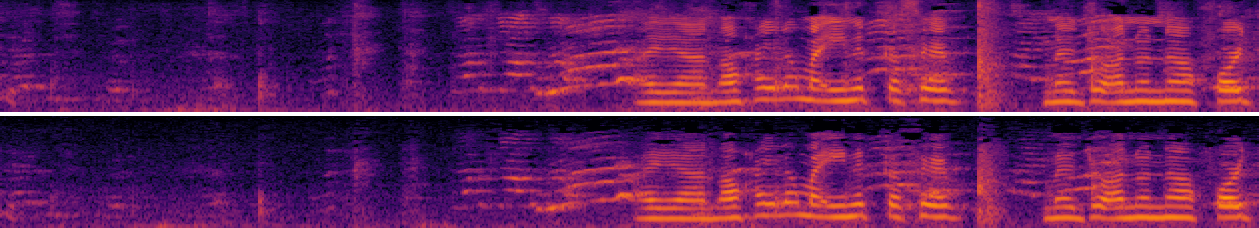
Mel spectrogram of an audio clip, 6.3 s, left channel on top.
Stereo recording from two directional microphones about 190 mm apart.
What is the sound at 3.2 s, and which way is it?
A woman's voice, 15° left (ahead or behind).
